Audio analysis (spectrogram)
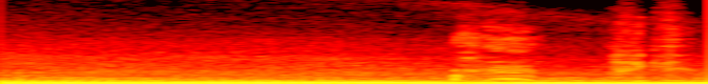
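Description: The heavy MONSTERMAX truck's engine drones and revs while pulling a heavy trailer, a loud low rumbling hum that deepens midway, with someone talking over it.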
